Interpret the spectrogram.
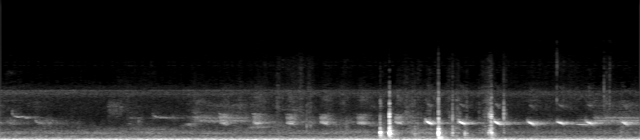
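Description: A bird calling: a fast run of short, falling chirps, about four a second, starting about two seconds in. A few sharp clicks come through in the middle.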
